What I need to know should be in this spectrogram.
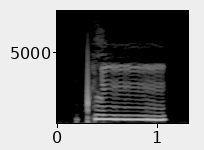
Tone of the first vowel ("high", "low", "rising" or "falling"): low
